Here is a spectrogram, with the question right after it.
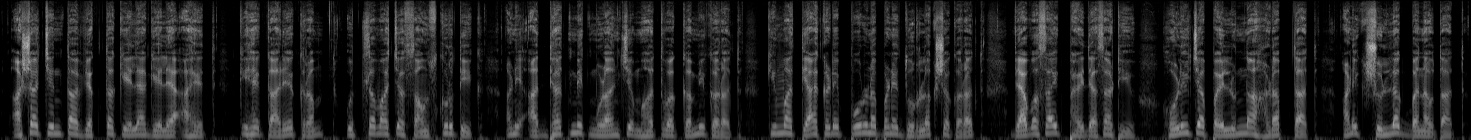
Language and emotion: Marathi, neutral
